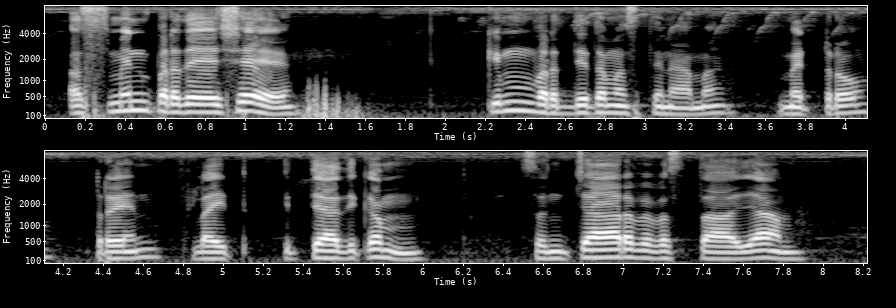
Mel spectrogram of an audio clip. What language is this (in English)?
Sanskrit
